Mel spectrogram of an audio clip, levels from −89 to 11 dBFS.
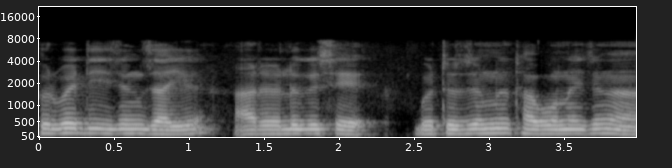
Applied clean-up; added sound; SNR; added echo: neural mask model Resemble Enhance denoiser.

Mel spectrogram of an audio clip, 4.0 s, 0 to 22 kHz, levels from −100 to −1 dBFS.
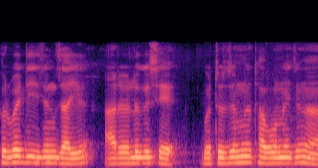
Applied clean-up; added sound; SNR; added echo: neural separator model SepFormer DNS4.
